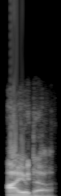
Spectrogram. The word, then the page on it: IATA: American English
